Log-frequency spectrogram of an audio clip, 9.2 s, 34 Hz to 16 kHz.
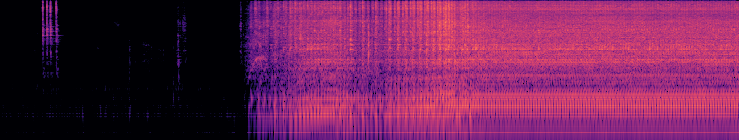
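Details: Coleman Powermate Pulse 1850 generator, 1996 engine, after carburettor repair, unloaded in driveway: handling clicks, then fires and settles into steady, even drone with no misses; normal running, possible slight needle seep.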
